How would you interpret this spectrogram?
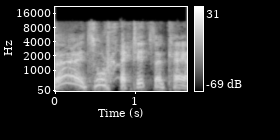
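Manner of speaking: high, laughing through the words; laughing reassurance. Retold or imitated. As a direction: giggle it out as if it's fine. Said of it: "And she goes".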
